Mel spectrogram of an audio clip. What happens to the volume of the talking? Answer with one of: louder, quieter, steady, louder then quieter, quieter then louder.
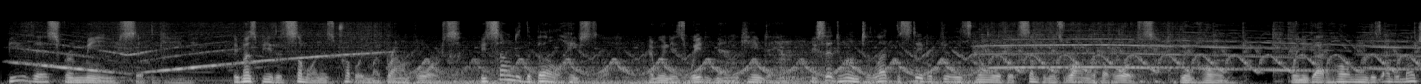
steady.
